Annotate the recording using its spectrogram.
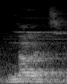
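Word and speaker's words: knowledge: এই নলেজ শব্দটি যে উচ্চারণ, এখানে বানানে আছে KNOWLEDG, নলেজ। এখানে প্রথম যে বর্ণটি কে এবং তারপরে শেষে যে বর্ণটি, শেষের বর্ণের আগের বর্ণ ডি, এই দুইটা বর্ণ কিন্তু এখানে উচ্চারিত হচ্ছে না।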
